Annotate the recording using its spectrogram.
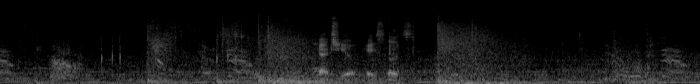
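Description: Heavy blows thud in a fighting game.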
